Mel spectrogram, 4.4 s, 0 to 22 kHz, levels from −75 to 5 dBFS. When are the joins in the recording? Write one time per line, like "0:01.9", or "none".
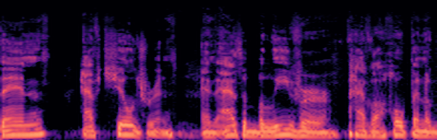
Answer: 0:01.9
0:03.4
